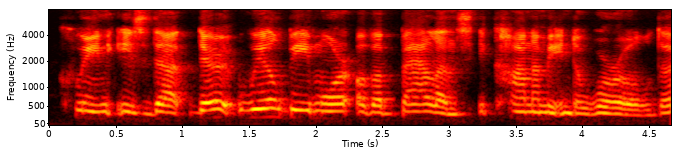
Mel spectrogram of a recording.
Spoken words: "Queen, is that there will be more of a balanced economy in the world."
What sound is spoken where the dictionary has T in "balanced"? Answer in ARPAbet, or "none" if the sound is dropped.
none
